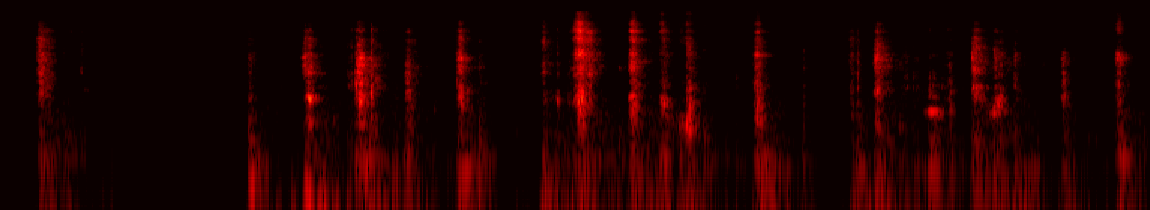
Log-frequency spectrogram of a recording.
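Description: Close-up eating sounds of a man chewing a piece of chicken afritada. Irregular clusters of short smacks and clicks come with silent gaps between them.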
